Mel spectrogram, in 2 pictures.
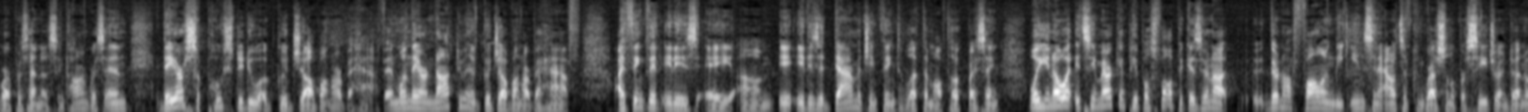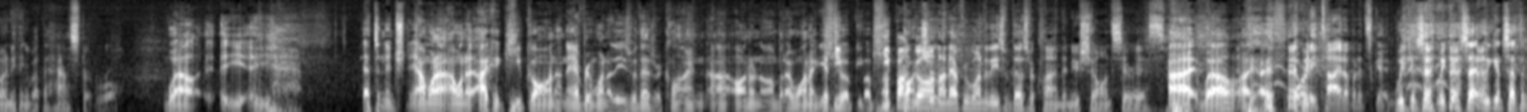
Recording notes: On location at the 2013 Aspen Ideas Festival.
